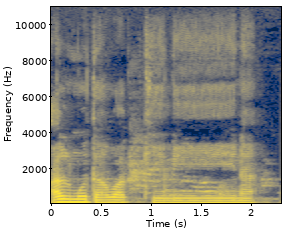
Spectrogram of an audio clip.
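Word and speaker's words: المتوكلين: Selanjutnya yang terakhir ada kalimat al-mutawakkilina. Dibaca al-mutawakkilin. Hukum bacanya adalah mat arli sukun karena ada mat tabi'i diikuti dengan huruf hidup lalu dibaca waqaf.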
